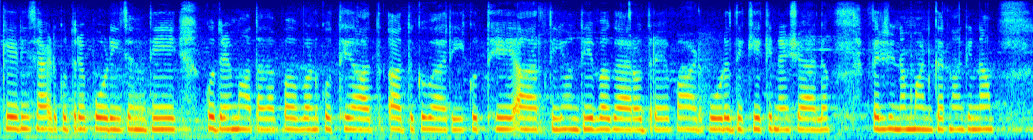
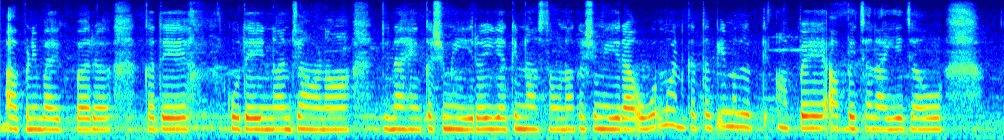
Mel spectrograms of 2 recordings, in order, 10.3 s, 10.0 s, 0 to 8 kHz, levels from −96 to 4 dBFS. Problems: constant background noise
